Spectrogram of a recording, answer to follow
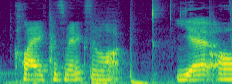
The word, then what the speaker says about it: CLE: So CLE Cosmetics is pronounced CLE. It's not CLE, which we thought for the first bloody 6 months when we...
